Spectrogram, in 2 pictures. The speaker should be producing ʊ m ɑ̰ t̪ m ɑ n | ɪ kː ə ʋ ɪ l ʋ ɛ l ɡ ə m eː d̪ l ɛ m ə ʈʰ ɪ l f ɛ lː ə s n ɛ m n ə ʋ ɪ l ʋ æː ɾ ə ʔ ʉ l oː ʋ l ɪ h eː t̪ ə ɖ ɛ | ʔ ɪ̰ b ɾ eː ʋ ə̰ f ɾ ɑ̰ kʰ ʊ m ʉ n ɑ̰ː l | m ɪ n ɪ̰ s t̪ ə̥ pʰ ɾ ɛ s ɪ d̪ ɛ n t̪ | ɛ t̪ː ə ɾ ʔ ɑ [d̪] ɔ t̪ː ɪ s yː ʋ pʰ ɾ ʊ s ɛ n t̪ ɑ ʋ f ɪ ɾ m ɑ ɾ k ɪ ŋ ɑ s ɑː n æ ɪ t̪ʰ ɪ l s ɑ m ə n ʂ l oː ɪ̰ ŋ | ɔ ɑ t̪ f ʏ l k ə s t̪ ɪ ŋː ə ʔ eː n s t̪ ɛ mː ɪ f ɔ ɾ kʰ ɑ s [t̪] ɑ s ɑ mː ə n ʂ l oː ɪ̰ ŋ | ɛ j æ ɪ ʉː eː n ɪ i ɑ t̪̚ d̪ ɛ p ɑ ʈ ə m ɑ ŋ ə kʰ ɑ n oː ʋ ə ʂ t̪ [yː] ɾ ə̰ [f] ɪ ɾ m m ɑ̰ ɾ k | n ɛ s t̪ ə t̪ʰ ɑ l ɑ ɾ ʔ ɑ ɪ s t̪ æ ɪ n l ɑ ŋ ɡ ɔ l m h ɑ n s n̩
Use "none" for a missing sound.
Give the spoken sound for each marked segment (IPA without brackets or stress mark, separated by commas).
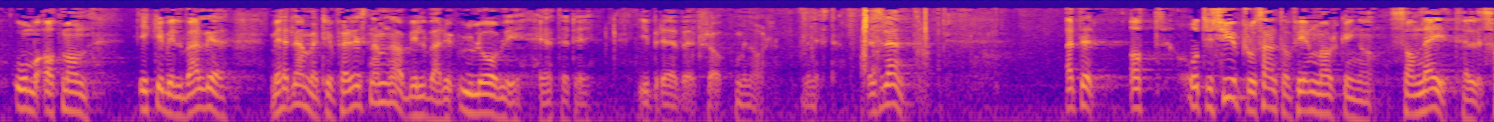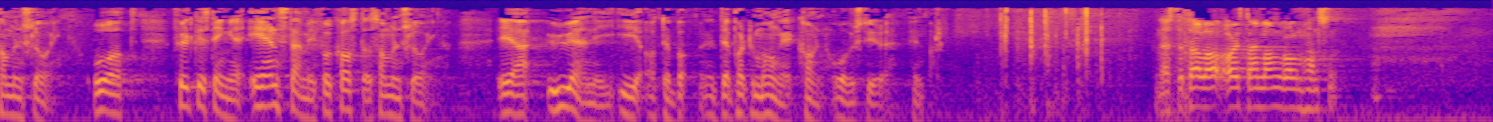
t̪, t̪, yː, f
